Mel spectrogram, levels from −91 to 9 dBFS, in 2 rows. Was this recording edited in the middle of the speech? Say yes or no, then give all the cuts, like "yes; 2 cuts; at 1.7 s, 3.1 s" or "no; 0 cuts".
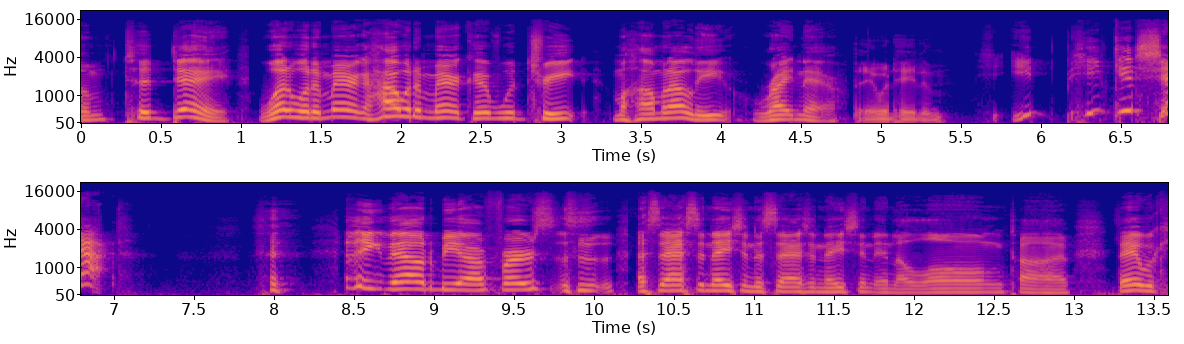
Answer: yes; 4 cuts; at 1.0 s, 4.8 s, 8.4 s, 10.2 s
